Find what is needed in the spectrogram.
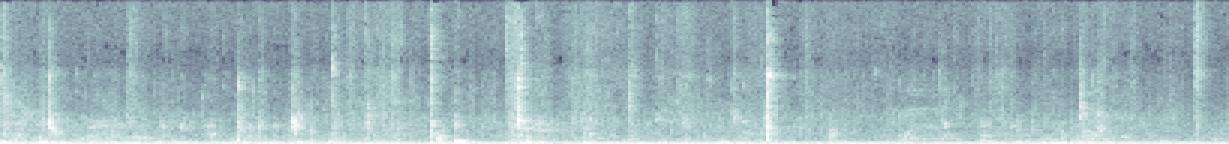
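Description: Quiet room with a steady low hum and scattered soft clicks and smacks of people eating by hand: chewing, lip smacks and fingers on the food and banana leaves, a little louder about three and five seconds in.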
